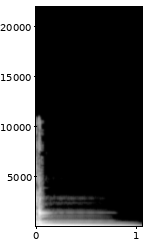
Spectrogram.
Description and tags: wire pizz 7
A small piece of thin steel wire recorded with a contact microphone.
sound, wire, effect, close, steel, soundeffect, fx, microphone, sfx, contact, metal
